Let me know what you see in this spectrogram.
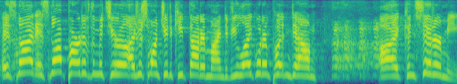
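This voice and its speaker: Over noticeable background noise, a woman with an extremely high pitch talks at a fairly quick pace with hardly any pauses, very even loudness and ordinary pitch variation. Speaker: stand-up comedian. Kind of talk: live stand-up comedy set. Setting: live comedy club audience. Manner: matter-of-fact delivery.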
